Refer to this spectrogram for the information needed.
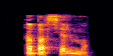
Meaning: impartially
- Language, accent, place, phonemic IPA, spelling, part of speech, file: French, France, Lyon, /ɛ̃.paʁ.sjal.mɑ̃/, impartialement, adverb, LL-Q150 (fra)-impartialement.wav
